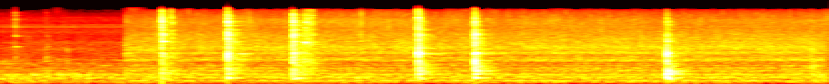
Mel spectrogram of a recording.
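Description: Diced prosciutto sizzling as it lands in hot olive oil and garlic in a stainless steel saucepan, the hiss starting about a second in. A spoon knocks against the pan six times as the meat is stirred.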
